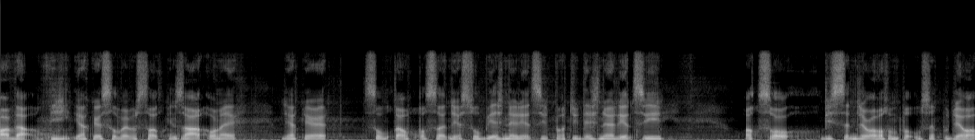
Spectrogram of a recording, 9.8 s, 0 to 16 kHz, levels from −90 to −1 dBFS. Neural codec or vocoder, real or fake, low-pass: autoencoder, 22.05 kHz, a latent of 192 numbers a frame, VITS, trained on many speakers; fake; 9.9 kHz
